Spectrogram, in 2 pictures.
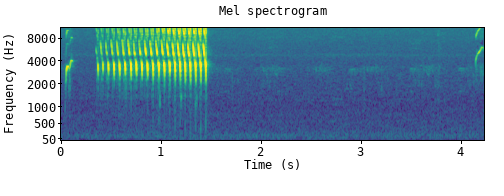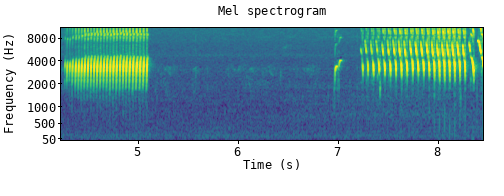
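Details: Canary singing rolling trill phrases used to provoke other canaries to sing: three fast, buzzy rattles of short repeated notes, each introduced by a brief chirp and separated by pauses of about two to three seconds.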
